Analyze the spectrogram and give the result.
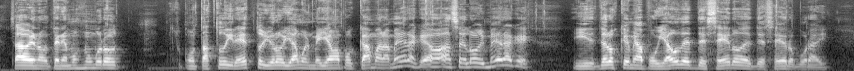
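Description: Over music in the background, a man with a fairly high pitch and ordinary pitch variation speaks at a very fast pace. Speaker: gaming podcast host. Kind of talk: casual chat. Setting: livestream. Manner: animated. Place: home room.

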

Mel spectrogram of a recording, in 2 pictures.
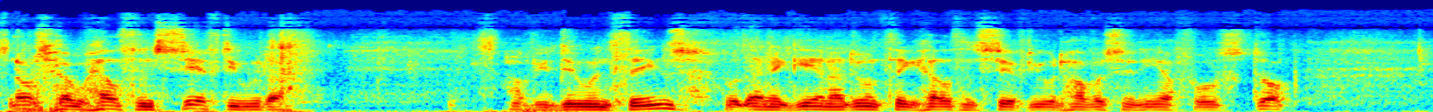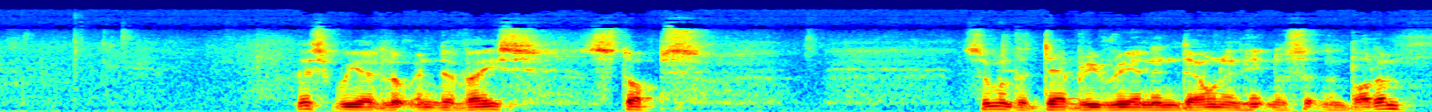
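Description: Fairly low male pitch, fairly even intonation and a moderate pace, with long, frequent pauses and light background noise. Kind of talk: casual commentary. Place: tunnel cave. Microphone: phone near.

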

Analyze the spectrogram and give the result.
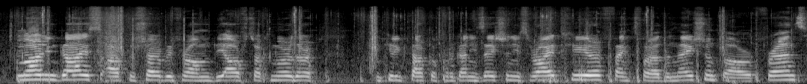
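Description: A man with a Polish accent speaks at a high pitch and moderate pace in monotone, flat intonation over noticeable background noise. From Poland. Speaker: gamer. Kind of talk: casual game chat.

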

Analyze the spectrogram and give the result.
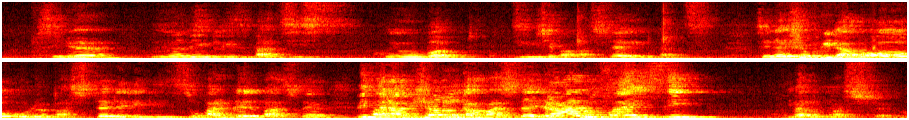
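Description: Pitched high, a man talks at a fairly slow pace with very wide pitch swings. Audible room echo and light background noise come through. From Haiti. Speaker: pastor. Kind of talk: sermon; prayer. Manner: animated. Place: church. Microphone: camera far.

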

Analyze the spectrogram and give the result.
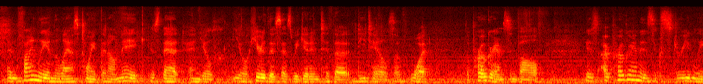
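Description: A woman's very deep, low voice against noticeable background noise. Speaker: university program administrator. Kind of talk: presentation. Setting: stage with audience. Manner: halting. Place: classroom. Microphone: camera far.

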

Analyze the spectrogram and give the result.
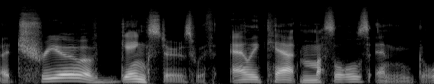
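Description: Someone reads in an unforced reading voice.

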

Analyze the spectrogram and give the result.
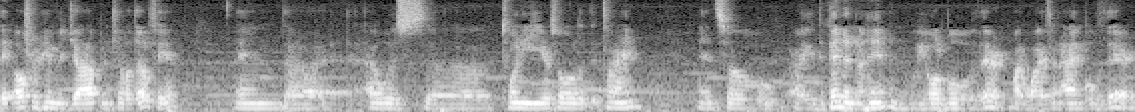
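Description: Faint music plays in the background as a man speaks at a moderate pace in a monotone, flat delivery, with audible room echo. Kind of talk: interview answer. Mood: calm reflective. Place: home room.

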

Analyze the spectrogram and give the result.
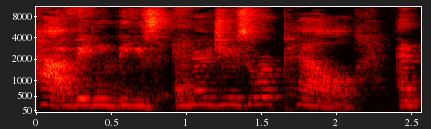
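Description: Fairly slow speech from a woman, with audible echo from the room. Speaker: spiritual coach. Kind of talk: casual vlog chat. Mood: warm, empathetic. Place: home room. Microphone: phone near.

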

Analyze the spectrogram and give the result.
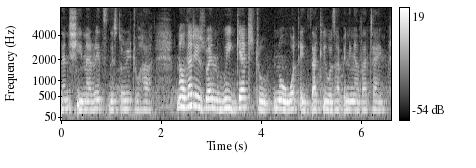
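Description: A soft-spoken voice with fairly even intonation sits over light background noise. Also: woman. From Kenya. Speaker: gospel singer; guest. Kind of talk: interview testimony. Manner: halting. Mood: calm, soft-spoken storytelling. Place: studio.

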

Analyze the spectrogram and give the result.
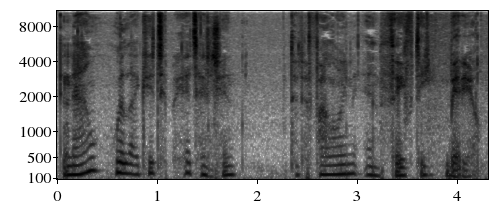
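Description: Soft-spoken delivery in a gentle tone at a moderate pace, with a dry sound and no echo. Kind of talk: ASMR roleplay, soft announcement style. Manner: soft, gentle ASMR flight-attendant voice. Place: home room. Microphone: phone near.

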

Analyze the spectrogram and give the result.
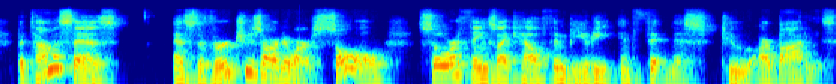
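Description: A man's fairly high, somewhat breathy voice at a moderate pace with ordinary pitch variation over a quiet background. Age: 60s. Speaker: psychologist and author; guest. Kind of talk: interview. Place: home room. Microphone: video call.

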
